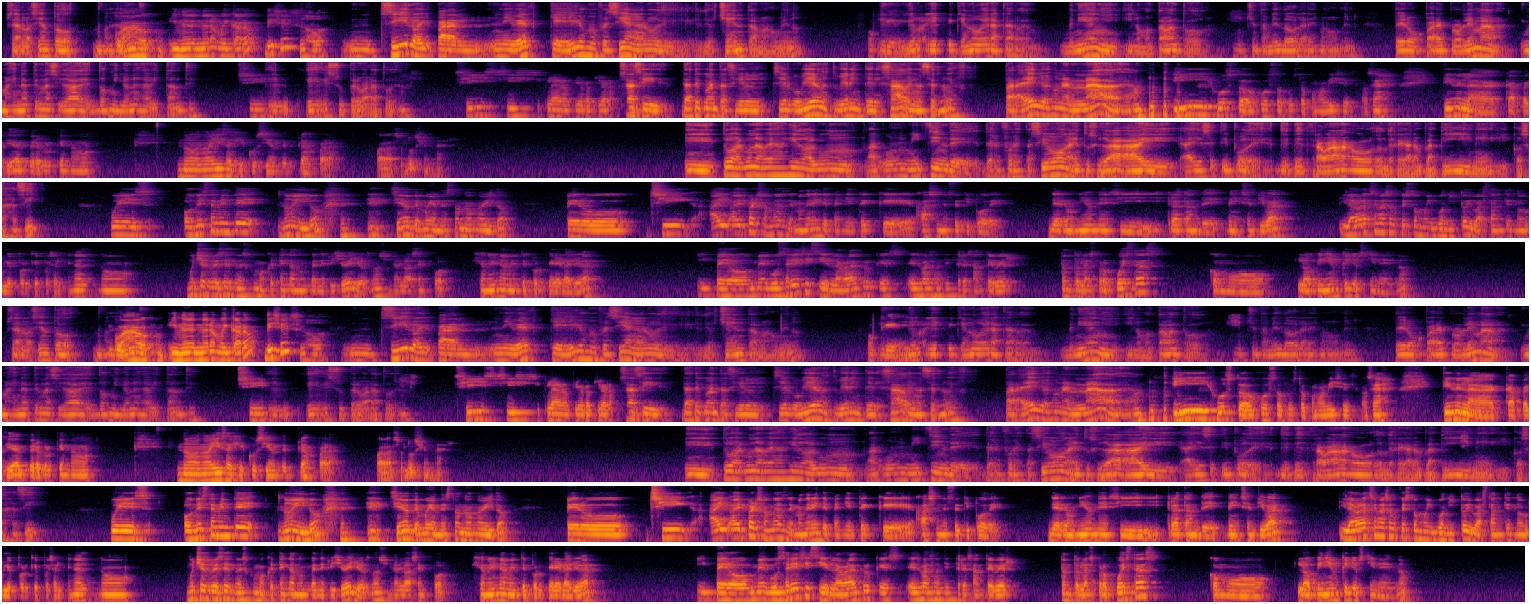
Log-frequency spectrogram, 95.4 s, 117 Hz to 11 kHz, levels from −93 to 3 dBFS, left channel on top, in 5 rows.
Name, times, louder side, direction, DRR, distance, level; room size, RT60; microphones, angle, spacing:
voice 1, 0.1-1.8 3.7-10.0 10.9-15.1 15.4-17.0 17.4-21.5 22.4-24.2 26.8-31.1 31.6-33.8 46.7-57.8, left 4 dB, 30° left, 0.3 m, -29 dB
voice 2, 1.3-3.8 10.8-11.5 15.4-15.5 22.0-22.4 24.8-26.8 33.7-39.4 39.8-42.4 42.9-43.7 58.6-59.2 59.5-63.7 64.3-69.8 70.3-73.4 74.0-78.0 78.7-81.9 82.2-83.9 85.0-89.0 89.6-90.8 91.5-92.2 92.6-94.0, right 6 dB, 60° right, 0.4 m, -27 dB
7.5 x 2.8 x 5.5 m
head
